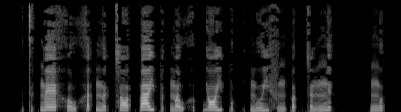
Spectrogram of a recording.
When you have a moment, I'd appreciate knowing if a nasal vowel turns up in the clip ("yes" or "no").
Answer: no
